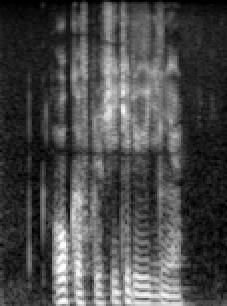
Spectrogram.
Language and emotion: Russian, neutral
